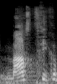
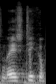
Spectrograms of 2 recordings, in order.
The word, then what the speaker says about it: Naishtika: In fact, in the court, most of the time I heard people calling it Nastika Brahmacharya when in fact it's Naishtika Brahmacharya.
